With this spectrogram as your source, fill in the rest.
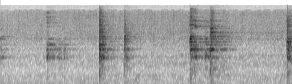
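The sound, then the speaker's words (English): Dishes being washed at a kitchen sink: several brief, bright scraping clinks in an uneven rhythm, each standing alone over a quiet background. “Inside Kay's house, Jesse takes off her jewelry to do the dishes.”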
